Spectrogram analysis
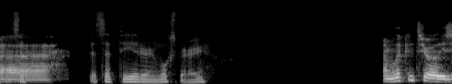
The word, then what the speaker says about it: Wilkes-Barre: The thing that what made me remember when you said was the Wilkes Bar, and we were all like, "Oh, it's Wilkes Bar."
